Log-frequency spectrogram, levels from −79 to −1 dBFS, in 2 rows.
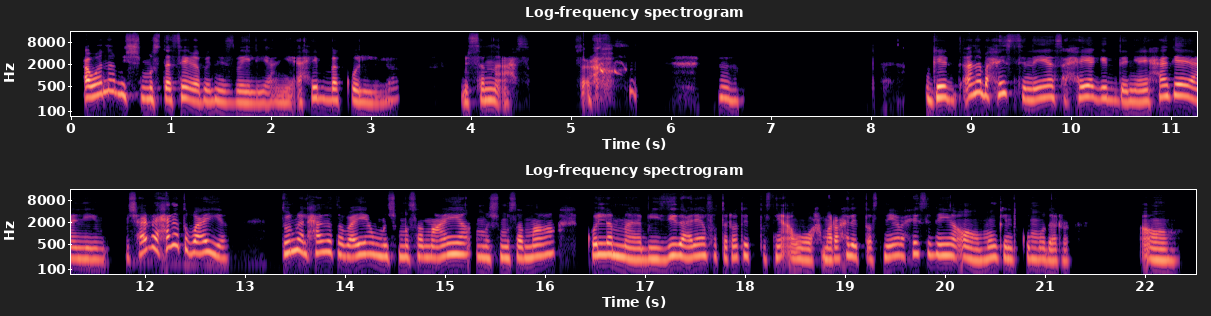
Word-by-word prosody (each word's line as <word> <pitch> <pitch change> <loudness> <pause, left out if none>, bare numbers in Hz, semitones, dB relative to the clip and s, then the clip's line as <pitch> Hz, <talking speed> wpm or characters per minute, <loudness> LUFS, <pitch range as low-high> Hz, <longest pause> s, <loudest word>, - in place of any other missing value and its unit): أو 250 +3 +8
أنا 355 +4 0
مش 275 -4 -3
مُستساغ 220 -1 +1
بالنسبة 185 -2 -4
لي 170 0 -3
يعني 90 - -7
أحب 225 -2 -2
اكل 190 -1 -4 0.6
بالسمنة 200 +4 -2
أحسن، - - -9 0.4
صراحة - - -2 1.1
اهم. 205 -4 -5 1.8
جدًا، 240 +2 +4
أنا 330 +5 +4
باحس 315 -4 0
إن 210 - 0
هي 240 +4 +2
صحّية 245 +1 +1
جدًا 220 -5 -2
يعني، 185 +1 -1
حاجة 260 +7 +1
يعني 195 -5 -1 0.2
مش 195 -3 -10
عارفة 375 +3 +4
هي - - +3
حاجة 400 +4 +3
طبيعية، 285 - +2 0.5
طول 285 +4 +3
ما 340 - +5
الحاجة 290 +2 +1
طبيعية 255 -1 +2
ومش 230 -3 -1
مُصنّعية 225 +4 +2
مش 220 -1 -3
مصنّعة، 215 +5 +1 0.3
كل 260 +1 +4
أمّا 220 -7 +3
بيزيد 200 +5 +1
عليها 235 +2 +3
فترات 225 -2 -5
التصنيع 220 -2 -4
أو 190 -1 0
أح 180 - -9
مراحل 205 +5 +1
التصنيع، 220 +2 -2
باحس 265 +2 -4
إن 255 - -3
هي، 245 0 +3
آه 210 -4 +1
ممكن 210 +2 -1
تكون 195 +1 -6
مُضرّه، 180 -2 -3 0.7
آه. 180 -2 0
220 Hz, 145 wpm, -23 LUFS, 195-250 Hz, 1.8 s, أو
